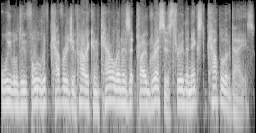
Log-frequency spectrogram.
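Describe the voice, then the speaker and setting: A composed male news anchor played by a man delivering scripted storm coverage. His pitch is average and his manner formal and matter-of-fact, recorded dry with hardly any room. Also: a little fast, darkish tone, no echo, lightly acted. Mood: serious, composed.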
